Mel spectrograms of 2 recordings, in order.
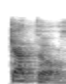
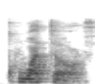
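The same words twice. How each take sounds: First: It begins with a plain k sound. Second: It begins with a kw sound. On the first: The speaker calls it right. "It's quatorze" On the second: The speaker calls it wrong. "Not quatorze"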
